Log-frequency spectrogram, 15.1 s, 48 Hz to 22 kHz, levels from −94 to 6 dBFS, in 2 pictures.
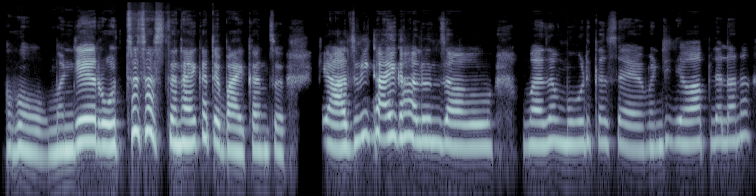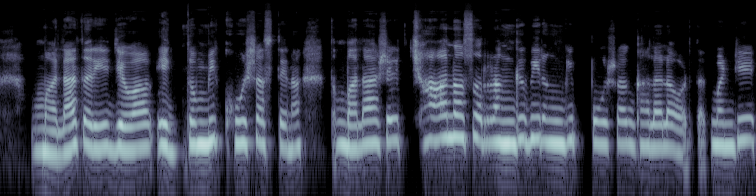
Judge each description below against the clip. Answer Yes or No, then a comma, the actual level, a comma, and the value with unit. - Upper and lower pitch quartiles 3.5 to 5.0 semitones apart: No, average, 2.7 semitones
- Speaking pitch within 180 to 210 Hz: No, high, 245 Hz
